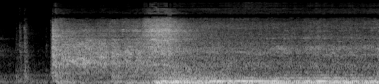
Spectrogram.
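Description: Car engine on a California 91 vehicle after a carburetor swap, idle raised about 100 RPM; it catches abruptly after a quiet moment, then settles into a loud, steady, close idle with a rising drone partway through.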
